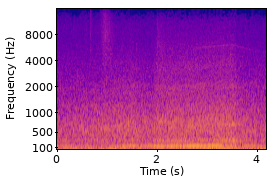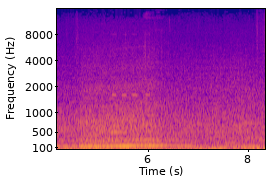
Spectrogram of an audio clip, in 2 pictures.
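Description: Traffic rumbles past on a busy highway.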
